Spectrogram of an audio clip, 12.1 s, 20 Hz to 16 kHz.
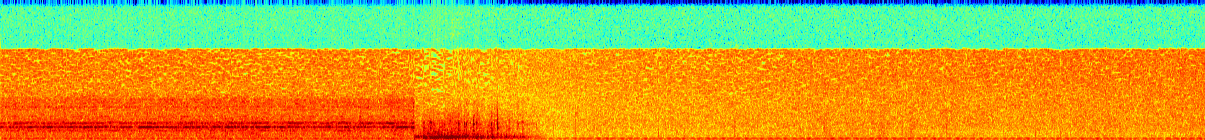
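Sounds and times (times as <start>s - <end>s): faint high whine: 0.0s - 12.0s
mechanical hum: 0.0s - 12.0s
rough noise burst: 4.2s - 5.5s.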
